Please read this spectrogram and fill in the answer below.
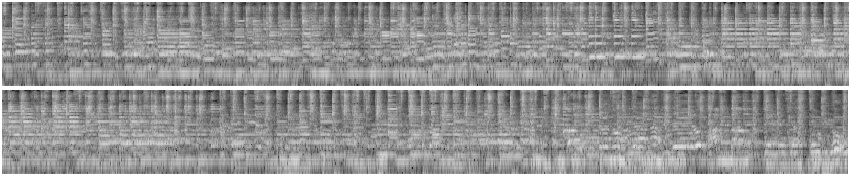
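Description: Two acoustic guitars, one nylon-string, play an instrumental passage with steady rhythmic strumming in a Latin rumba-flamenco style, amplified through microphones.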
